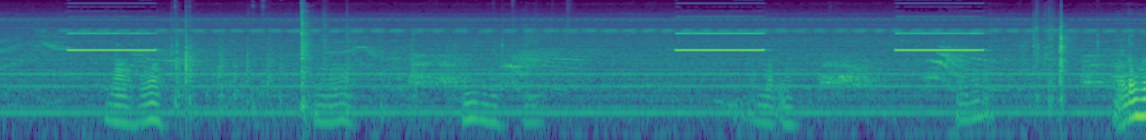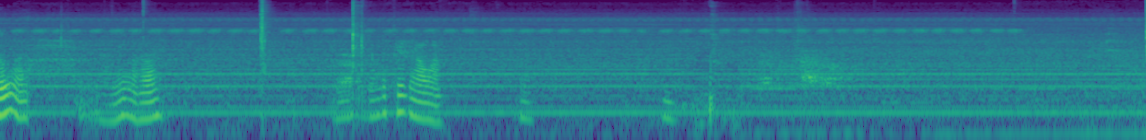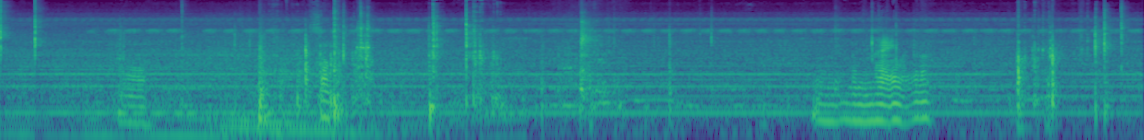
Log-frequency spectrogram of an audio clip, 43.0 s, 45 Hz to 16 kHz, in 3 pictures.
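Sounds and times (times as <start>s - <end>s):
steady background hum: 0.0s - 42.9s
multimeter continuity beep: 0.6s - 2.2s, 8.4s - 9.9s, 11.2s - 12.5s.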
